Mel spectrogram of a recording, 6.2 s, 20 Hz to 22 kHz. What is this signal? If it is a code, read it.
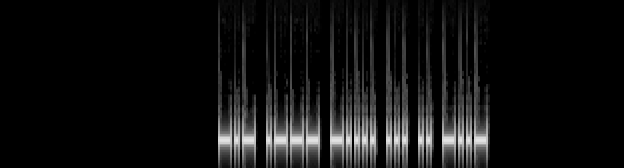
Morse code, heard as a keyed tone, about 30 wpm, 700 Hz. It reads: KJ6SIX
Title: USA Call Signs - 6 Characters - Repeated 2x - 30wpm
